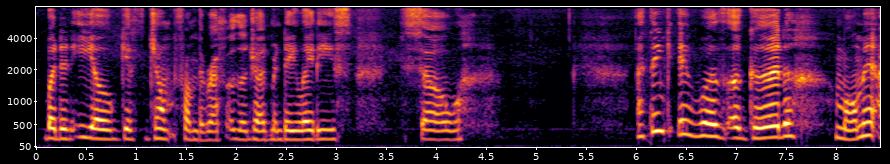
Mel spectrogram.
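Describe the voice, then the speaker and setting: A woman's voice: mid-range voice, dark tone. A woman casually recapping a wrestling show, chatty and often laughing as she retells it.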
